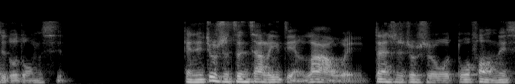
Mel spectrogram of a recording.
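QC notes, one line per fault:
0.48 s and 2.30 s, concealed Bluetooth headset packet loss. Two brief dropouts of about 15 ms each. The receiver bridged each gap by repeating the closest-matching recent waveform.
3.57 to 3.61 s, concealed Bluetooth headset packet loss. A longer gap of about 45 ms. Repeating waveform fills it and sounds like a brief buzzy tone held at level. It ends in a slight warble.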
